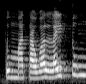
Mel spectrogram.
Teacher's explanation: mim ketemu dengan mim harus ditahan dulu ya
